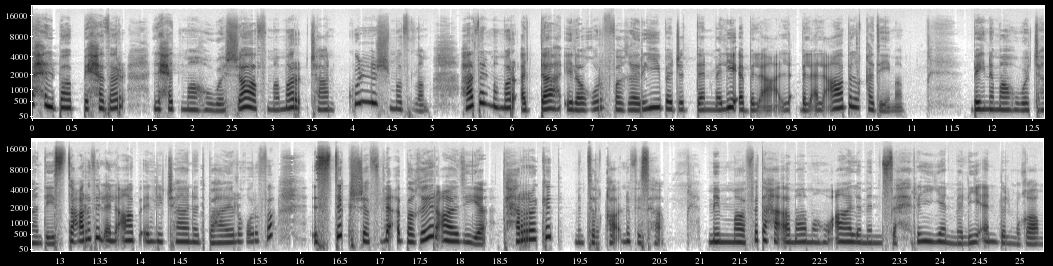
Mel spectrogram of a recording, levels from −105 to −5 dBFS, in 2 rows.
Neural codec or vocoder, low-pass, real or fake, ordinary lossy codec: none; 19.8 kHz; real; none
